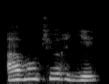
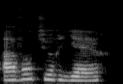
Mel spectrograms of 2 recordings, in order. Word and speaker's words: aventurier: r en position finale cette graphie se prononce e projet danger cahier marcher aventurier faites attention à bien prononcer aventurier et non aventurière si vous prononciez aventurière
